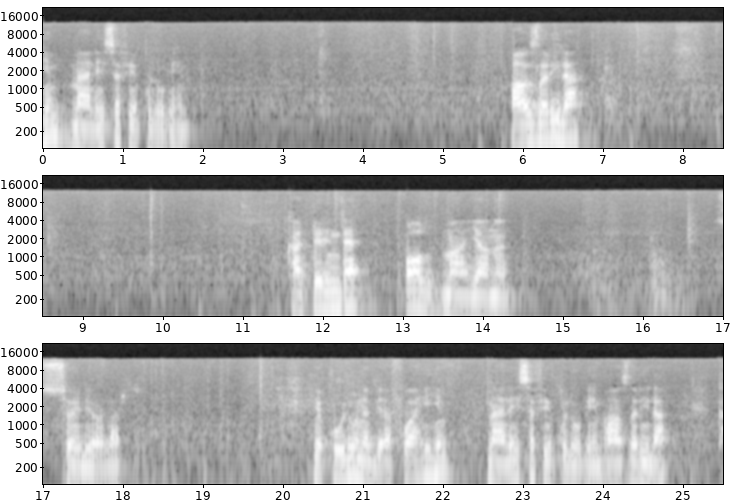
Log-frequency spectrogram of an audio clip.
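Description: A man speaks slowly and calmly into a close microphone, in short phrases with pauses.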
